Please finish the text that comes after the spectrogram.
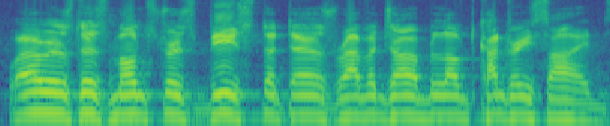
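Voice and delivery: lightly voiced blustering warrior; a hint of hearty bravado; Volstagg. Volstagg asking comrades about the beast, mildly blustering. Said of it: "says Volstagg".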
